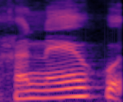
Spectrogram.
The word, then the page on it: xineewh: hupa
